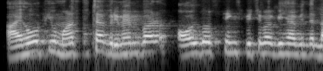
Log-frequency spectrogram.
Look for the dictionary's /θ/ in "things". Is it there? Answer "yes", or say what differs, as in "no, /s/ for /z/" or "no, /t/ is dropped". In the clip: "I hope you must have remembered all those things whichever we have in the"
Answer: no, /t/ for /θ/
